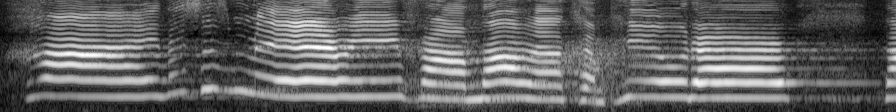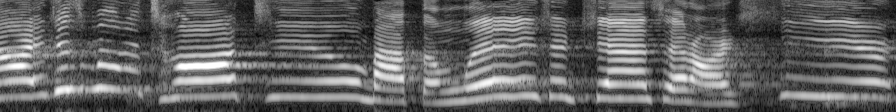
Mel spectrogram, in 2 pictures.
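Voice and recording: A woman uses a whiny, put-on character voice at an extremely high pitch. She speaks at a fairly slow pace with lively intonation.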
